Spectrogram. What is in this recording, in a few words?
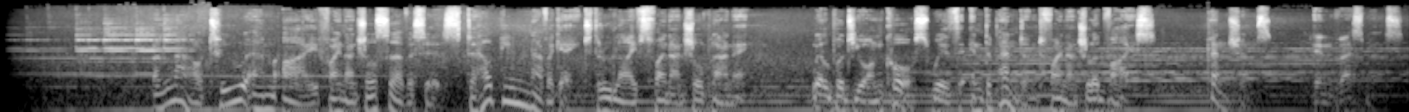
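British English, male, corporate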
